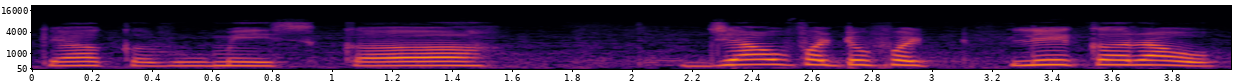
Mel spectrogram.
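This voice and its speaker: Woman doing a cartoon mother-in-law, bossy, nagging, high voice, slow delivery, dull lo-fi sound. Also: steady tone. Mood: scolding. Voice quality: sharp, nagging, commanding. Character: bossy scolding middle-aged mother-in-law. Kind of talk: cartoon voice acting. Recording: dull lo-fi recording.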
